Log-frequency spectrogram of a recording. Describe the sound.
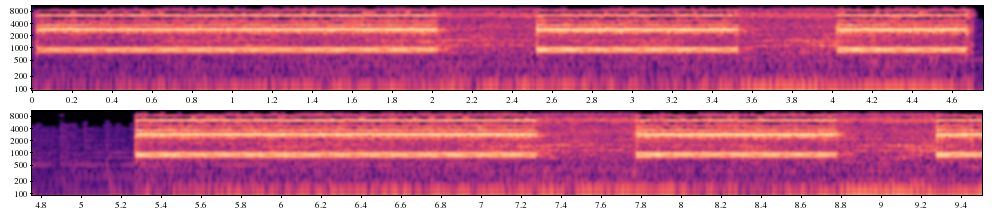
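ES-Alert emergency warning tone on mobile phones in Cantabria, around Santander and Camargo: a loud, steady, buzzing alarm tone with layered harmonics, broken by one short silence midway before it resumes unchanged.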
